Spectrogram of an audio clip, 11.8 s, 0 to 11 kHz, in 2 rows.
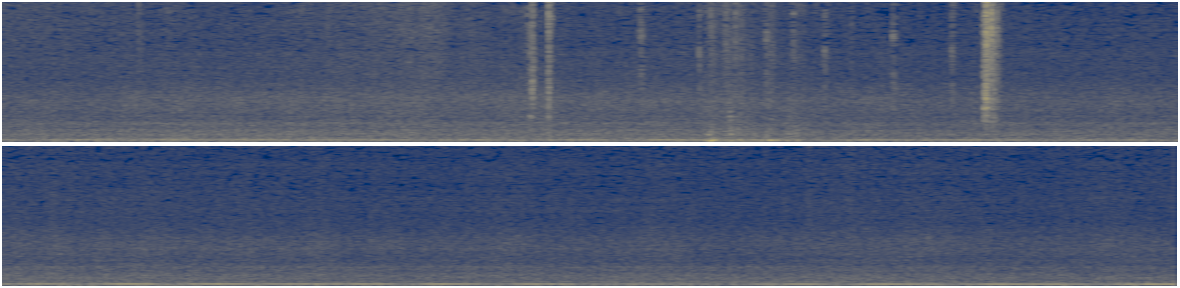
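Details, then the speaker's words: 2000 Pontiac Grand Am GT at cruising speed, emerging around 35–40 mph: a steady droning hum over road noise, a vibration sometimes felt underfoot. Persists despite hub bearings replaced twice, new driver CV joint, brakes and tire rotation; source unknown. "you know the noise just won't go away and it really starts to show itself about 35 40 m an hour"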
